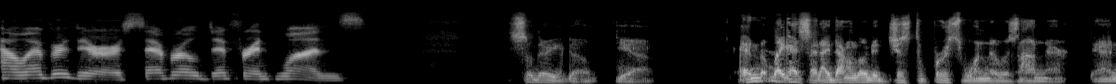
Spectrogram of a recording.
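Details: Laryngectomee speaking with a tracheoesophageal puncture voice prosthesis; tracheoesophageal speech after laryngectomy.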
